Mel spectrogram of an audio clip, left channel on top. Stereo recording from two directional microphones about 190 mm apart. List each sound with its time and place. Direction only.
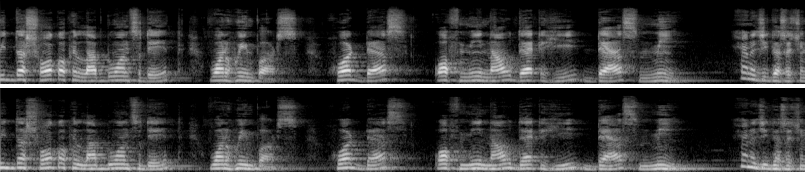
0.0 s speech: 35° left (ahead or behind)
